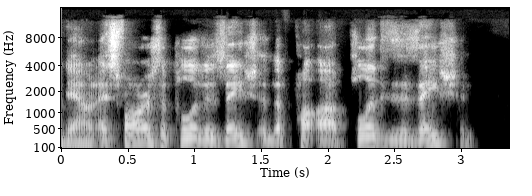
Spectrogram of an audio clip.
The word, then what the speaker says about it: politicization: As far as the politicization, how do you say that fucking word? Polarization?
